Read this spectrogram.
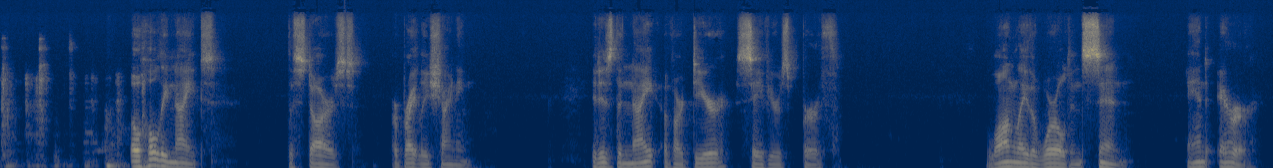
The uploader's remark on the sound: Zoom Recording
